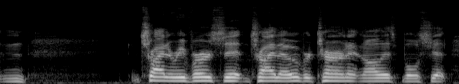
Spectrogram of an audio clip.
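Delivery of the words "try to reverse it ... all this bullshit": ordinary delivery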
